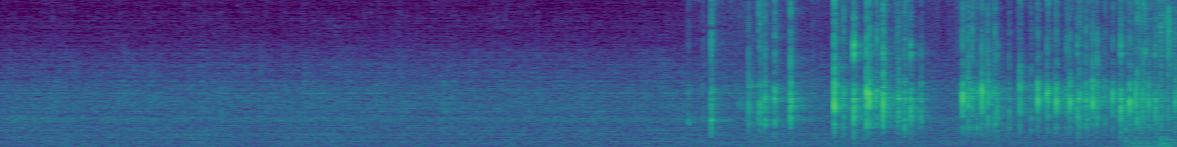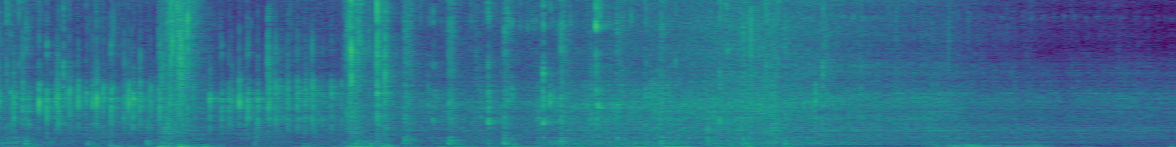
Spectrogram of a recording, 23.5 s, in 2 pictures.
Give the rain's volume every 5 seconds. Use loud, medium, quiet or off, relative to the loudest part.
medium, medium, medium, loud, loud.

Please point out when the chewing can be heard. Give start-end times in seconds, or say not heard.
11.2-20.1.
